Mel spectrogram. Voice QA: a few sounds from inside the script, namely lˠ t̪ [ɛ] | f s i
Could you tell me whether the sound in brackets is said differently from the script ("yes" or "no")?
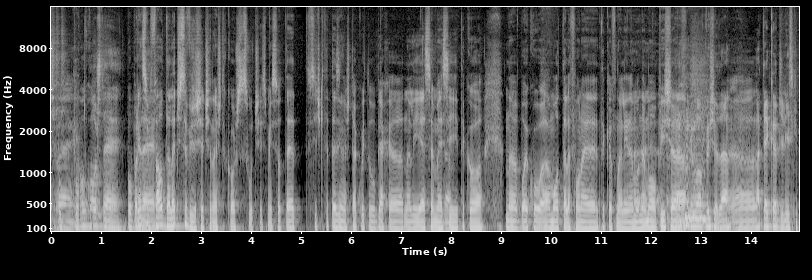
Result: no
